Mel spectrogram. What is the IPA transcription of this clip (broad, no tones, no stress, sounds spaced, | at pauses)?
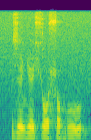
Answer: zʲ a ʎ e ç o ɬ o b u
